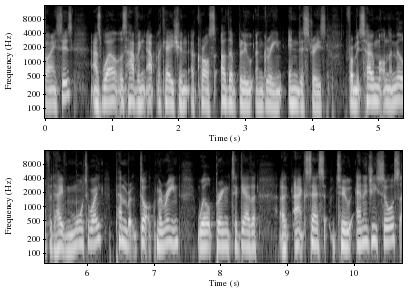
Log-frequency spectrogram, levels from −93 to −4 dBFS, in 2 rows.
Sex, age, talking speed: male, 30-49, 170 wpm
